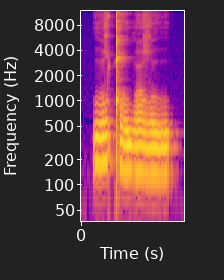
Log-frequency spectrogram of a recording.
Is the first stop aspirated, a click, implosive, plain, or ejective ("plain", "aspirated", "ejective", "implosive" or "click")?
click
